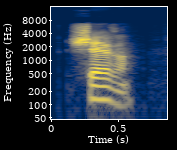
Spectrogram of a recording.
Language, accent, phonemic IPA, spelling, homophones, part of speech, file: French, France, /ʃɛʁ/, chères, chair / chaire / chaires / chairs / cher / chers / chère / cherres, adjective, LL-Q150 (fra)-chères.wav
- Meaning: feminine plural of cher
